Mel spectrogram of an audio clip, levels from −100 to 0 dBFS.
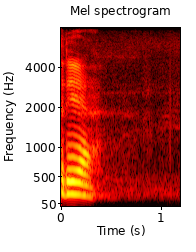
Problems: none marked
